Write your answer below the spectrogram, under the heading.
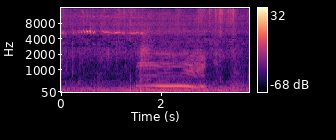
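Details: Cow mooing while grazing on grass: one long, steady, tonal moo lasting over a second that falls away at the end, over a constant low rumble, with a faint high bird whistle early on.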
